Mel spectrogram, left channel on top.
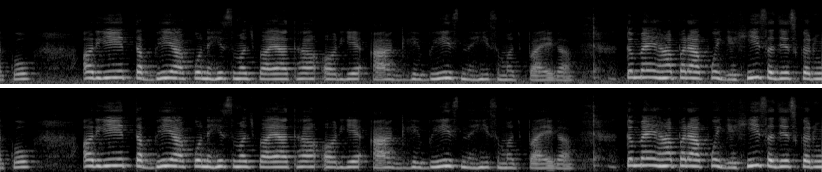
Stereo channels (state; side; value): noise; left; rumble, 24 dB below the sound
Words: को, और ये तब भी आपको नहीं समझ पाया था, और ये आगे भी नहीं समझ पाएगा। तो मैं यहाँ पर आपको यही सजेस्ट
